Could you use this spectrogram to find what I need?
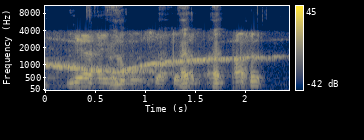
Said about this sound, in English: We're getting the sirens here.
